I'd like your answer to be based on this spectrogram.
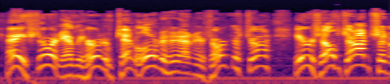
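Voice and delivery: loud, high-pitched excited dad; dad impression. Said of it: "my dad took out all the forty-fives and goes".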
